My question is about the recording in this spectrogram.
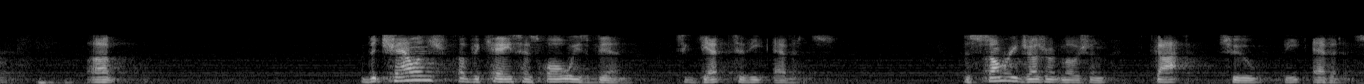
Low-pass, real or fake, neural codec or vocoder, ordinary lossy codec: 7.2 kHz; fake; vocoder, 22.05 kHz, 80 mel bands, Vocos; AAC, 16 kbps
